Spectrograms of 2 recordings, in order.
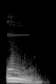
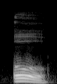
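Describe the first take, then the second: First: A full u vowel with lips pushed forward. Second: A lax vowel that drifts toward o. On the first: The speaker calls it right. "kedua bibir kita, ya, mencucu atau maju" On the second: The speaker calls it wrong. "Ini adalah ucapan yang kurang sempurna"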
